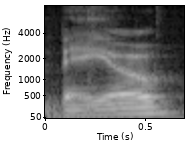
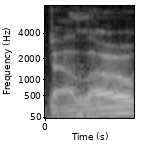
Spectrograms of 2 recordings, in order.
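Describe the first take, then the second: First: The middle consonant is a Y sound. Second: The middle consonant is an L sound. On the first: The speaker calls it right. "the double L in Spanish is uh, is a Y" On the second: The speaker calls it wrong. "which I feel is incorrect"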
